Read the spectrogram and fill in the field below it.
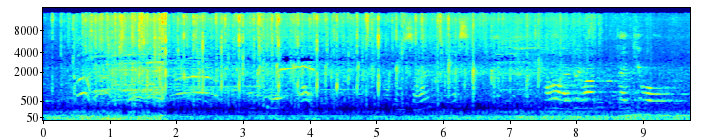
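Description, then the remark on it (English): A crowd applauds steadily as a speaker is welcomed. A dense rattle of clapping runs throughout, with scattered whoops and cheers rising above it and voices mixed in, strongest at the start. “What an amazing crowd.”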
